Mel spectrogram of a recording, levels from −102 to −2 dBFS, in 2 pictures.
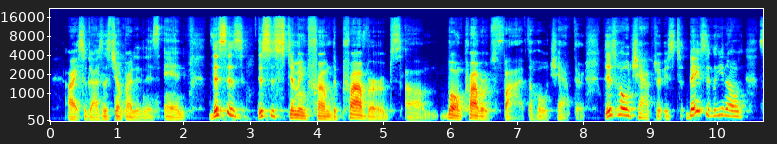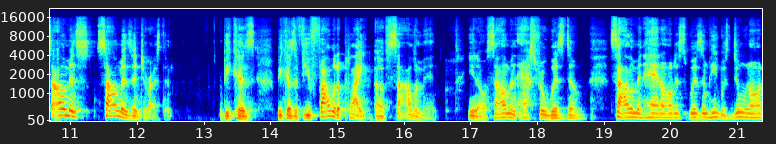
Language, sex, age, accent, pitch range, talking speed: English, male, 40-59, American, 125-205 Hz, 165 wpm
